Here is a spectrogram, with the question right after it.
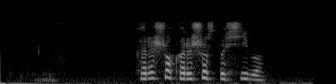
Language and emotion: Russian, neutral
